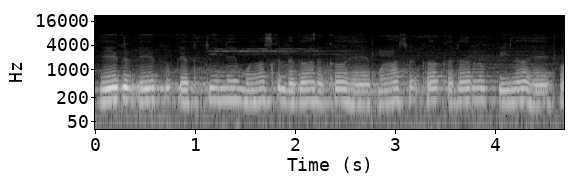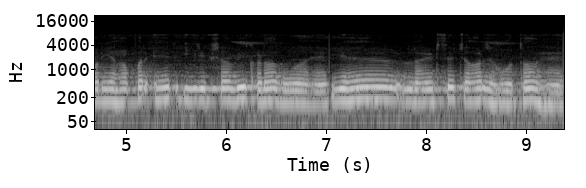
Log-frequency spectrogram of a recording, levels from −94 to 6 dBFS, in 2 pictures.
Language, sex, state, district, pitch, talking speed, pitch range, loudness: Hindi, male, Uttar Pradesh, Muzaffarnagar, 165 Hz, 180 wpm, 155-170 Hz, -23 LUFS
